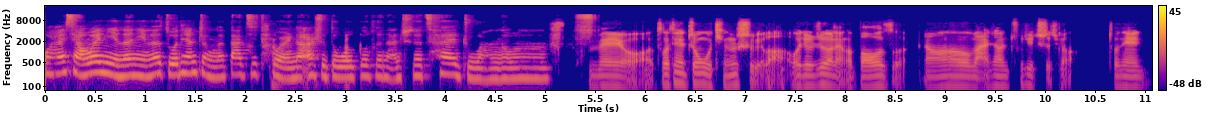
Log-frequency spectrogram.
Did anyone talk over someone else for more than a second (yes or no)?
no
